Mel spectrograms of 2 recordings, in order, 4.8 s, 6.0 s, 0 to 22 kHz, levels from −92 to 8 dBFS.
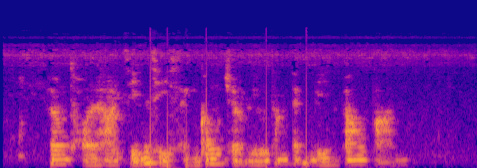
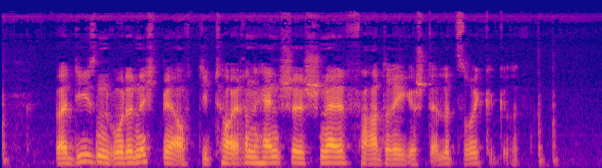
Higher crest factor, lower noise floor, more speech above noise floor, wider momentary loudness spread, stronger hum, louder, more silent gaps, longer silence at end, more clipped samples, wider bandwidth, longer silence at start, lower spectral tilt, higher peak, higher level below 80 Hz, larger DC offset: about the same, 18 dB vs 18 dB; about the same, -51 dBFS vs -49 dBFS; about the same, 32 dB vs 30 dB; second, 6 LU vs 10 LU; neither; about the same, -19 LUFS vs -18 LUFS; neither; first, 0.7 s vs 0.45 s; neither; second, 9.2 kHz vs 16.5 kHz; first, 0.2 s vs 0.05 s; first, -7 dB/octave vs -5.5 dB/octave; about the same, -2 dBFS vs -2 dBFS; first, -44 dBFS vs -60 dBFS; neither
